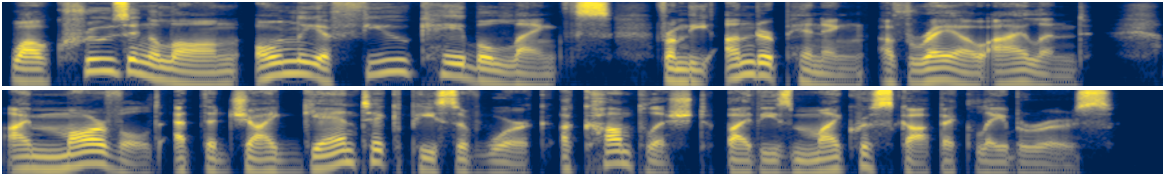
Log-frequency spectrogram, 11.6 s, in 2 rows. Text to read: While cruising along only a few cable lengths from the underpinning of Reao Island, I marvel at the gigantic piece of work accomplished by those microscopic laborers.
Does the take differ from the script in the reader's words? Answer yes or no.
yes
